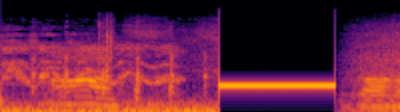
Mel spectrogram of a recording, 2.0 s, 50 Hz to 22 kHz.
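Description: A steady, single-pitched bleep tone at about 1 kHz lasting about half a second, dubbed in during editing with the rest of the sound muted: the kind of bleep used to censor a word.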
